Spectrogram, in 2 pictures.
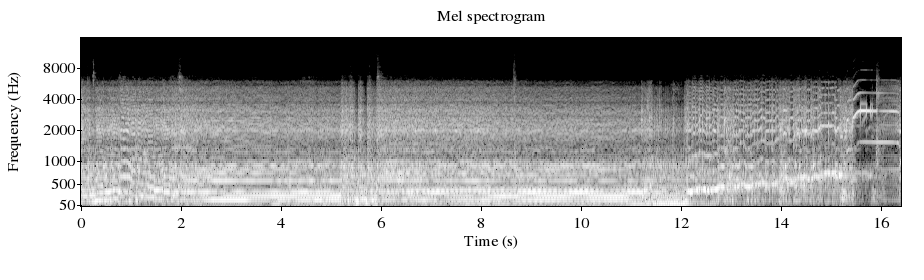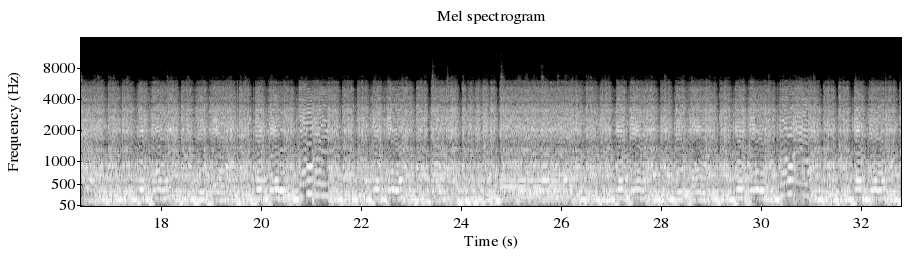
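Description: Distorted electric guitar played through an amplifier stack: held chords, then a long rising slide ending in a high note about halfway through, followed by fast, rhythmic picked riffing.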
